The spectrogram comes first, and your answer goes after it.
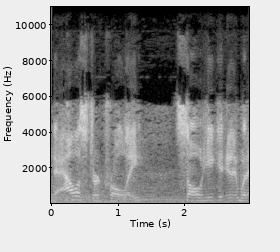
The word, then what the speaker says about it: Crowley: about was Alistair Crawley he likes to have his name pronounced Crowley to rhyme with holy and uh the satanists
